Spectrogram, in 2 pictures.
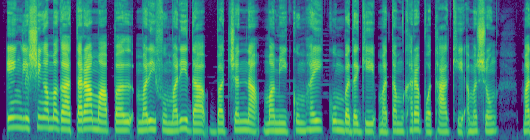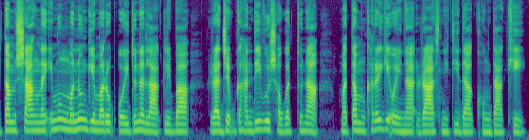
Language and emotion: Manipuri, neutral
